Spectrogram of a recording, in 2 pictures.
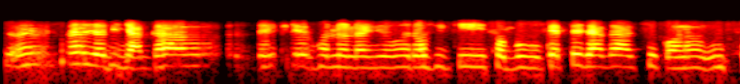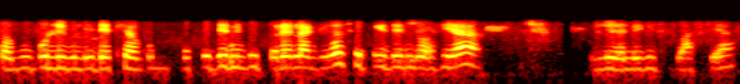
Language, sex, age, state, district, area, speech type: Odia, female, 45-60, Odisha, Angul, rural, conversation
